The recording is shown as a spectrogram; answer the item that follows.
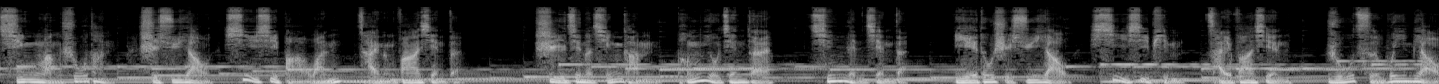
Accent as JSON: {"language": "Chinese", "region": "Hubei", "country": "China", "tie": "born or raised there", "said": "东坡第一次被贬是下放到我的老家湖北"}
